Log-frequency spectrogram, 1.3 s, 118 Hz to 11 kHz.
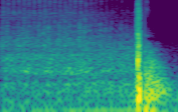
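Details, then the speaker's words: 2008 Saturn Astra XE (Opel/Vauxhall-built) 4-cylinder on regular unleaded, engine at idle with headlights on: low, smooth, even hum, no knocks, one dull thump near the end; slightly clattery, almost diesel-like, judged a normal, healthy idle. "a little bit of a clattery 4-cylinder engine almost kind of sounds like a diesel crazy"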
